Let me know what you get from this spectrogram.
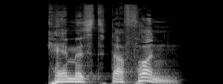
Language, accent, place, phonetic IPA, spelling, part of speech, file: German, Germany, Berlin, [ˌkɛːməst daˈfɔn], kämest davon, verb, De-kämest davon.ogg
- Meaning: second-person singular subjunctive II of davonkommen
